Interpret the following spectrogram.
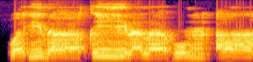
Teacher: Menyebutkan mim sukun saja dengan jelas. Jangan ditahan lama-lama. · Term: izhar syafawi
